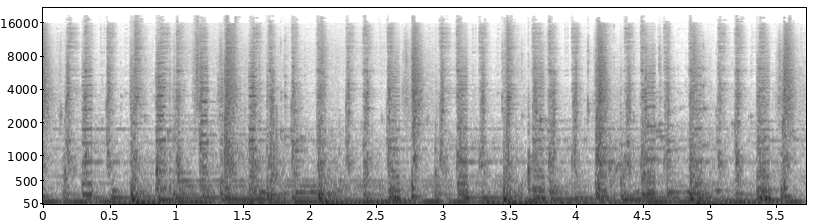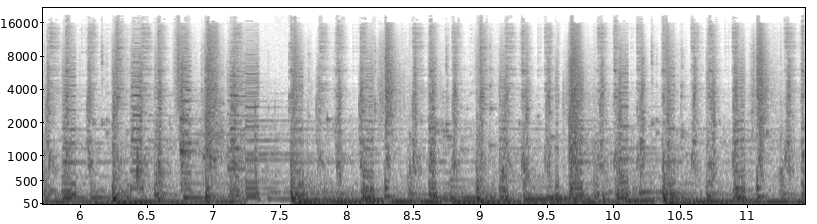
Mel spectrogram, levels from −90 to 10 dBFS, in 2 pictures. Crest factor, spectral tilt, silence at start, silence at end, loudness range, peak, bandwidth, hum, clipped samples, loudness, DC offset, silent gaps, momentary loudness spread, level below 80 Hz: 12 dB; -5.5 dB/octave; 0 s; 0 s; 1 LU; -6 dBFS; 17.5 kHz; none; under 0.1%; -20 LUFS; under 0.1%; none; 3 LU; -22 dBFS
